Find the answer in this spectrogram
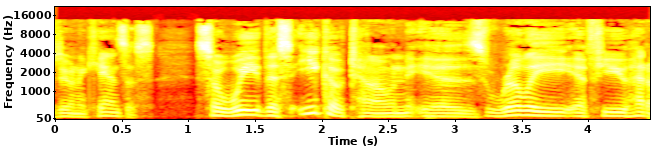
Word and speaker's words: ecotone: There's also one I'm not quite familiar with, ecotone forestry.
